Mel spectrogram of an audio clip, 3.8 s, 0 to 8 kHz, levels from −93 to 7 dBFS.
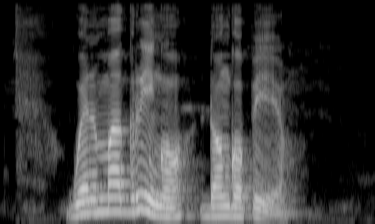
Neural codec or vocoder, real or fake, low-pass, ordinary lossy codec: none; real; 7.2 kHz; none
